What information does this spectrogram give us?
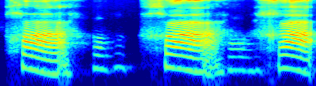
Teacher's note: زبان کی جڑ پیچھے سے اٹھی ہوئی ہے. یہ زبان کی جڑ جو ہے پیچھے سے اوپر اٹھی ہوئی ہے، اور یہ اس کا مخرج ہے.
